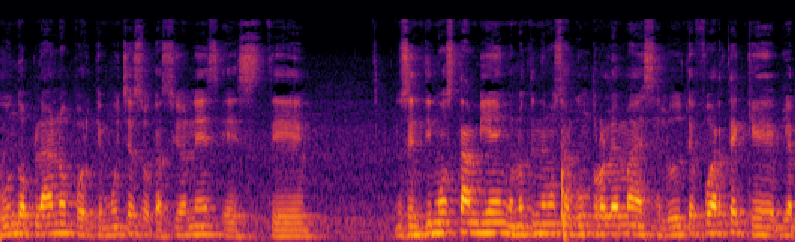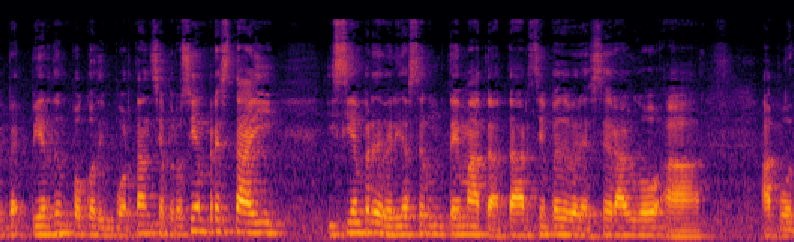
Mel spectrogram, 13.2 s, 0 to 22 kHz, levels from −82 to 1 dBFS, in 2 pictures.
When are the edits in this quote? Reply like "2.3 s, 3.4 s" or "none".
5.7 s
